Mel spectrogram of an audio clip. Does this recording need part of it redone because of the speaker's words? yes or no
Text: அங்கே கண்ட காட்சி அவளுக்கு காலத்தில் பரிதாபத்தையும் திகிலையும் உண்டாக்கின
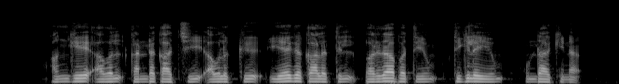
yes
